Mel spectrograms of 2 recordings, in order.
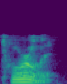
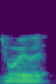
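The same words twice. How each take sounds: First: Toilet is said Pittsburgh-style, with an R sound. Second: Toilet is said plainly, with no R sound.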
